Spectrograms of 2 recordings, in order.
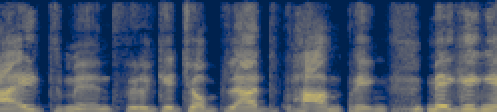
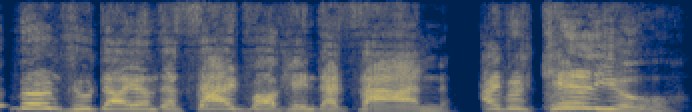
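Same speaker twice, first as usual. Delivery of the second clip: higher, shouting villain rage, spitting every threat; furious ranting villain; 3 semitones higher than usual. Acted. Villain raging at players who keep surviving, furious shouting. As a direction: scream threats at the worms who won't die.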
